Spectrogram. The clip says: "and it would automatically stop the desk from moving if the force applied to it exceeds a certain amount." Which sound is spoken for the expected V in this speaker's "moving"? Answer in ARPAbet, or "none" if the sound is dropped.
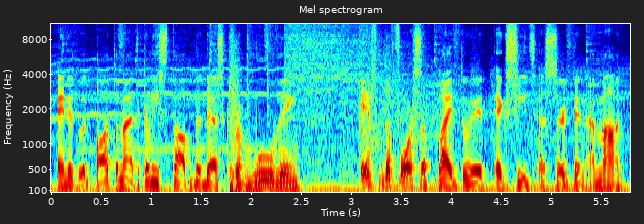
V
